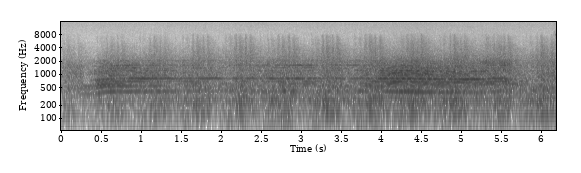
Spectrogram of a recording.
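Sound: moving train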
